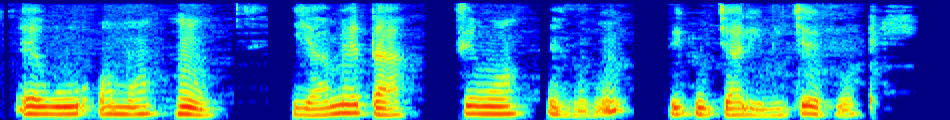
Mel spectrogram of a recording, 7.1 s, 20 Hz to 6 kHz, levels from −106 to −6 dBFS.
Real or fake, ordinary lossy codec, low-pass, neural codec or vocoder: real; MP3, 48 kbps; 5.4 kHz; none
